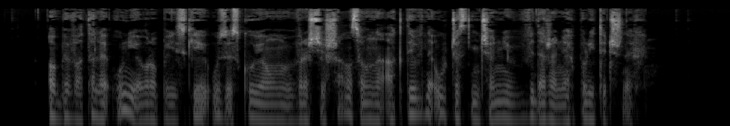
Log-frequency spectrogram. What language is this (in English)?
Polish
